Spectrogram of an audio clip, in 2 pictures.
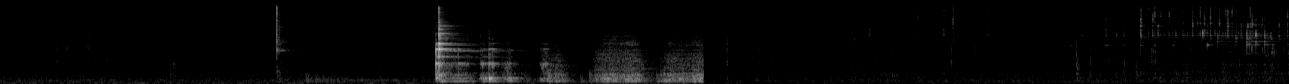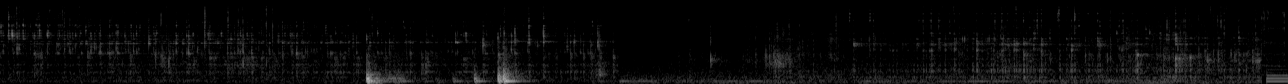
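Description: Making pour-over coffee: a brief glassy clatter as the scoop and glass jar are handled, then hot water poured from a kettle onto coffee grounds in a paper filter, a steady hiss with two knocks, followed by faint dripping through the glass dripper.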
